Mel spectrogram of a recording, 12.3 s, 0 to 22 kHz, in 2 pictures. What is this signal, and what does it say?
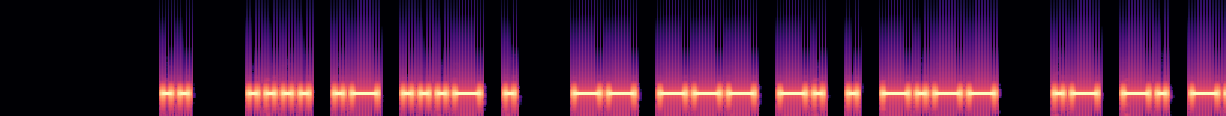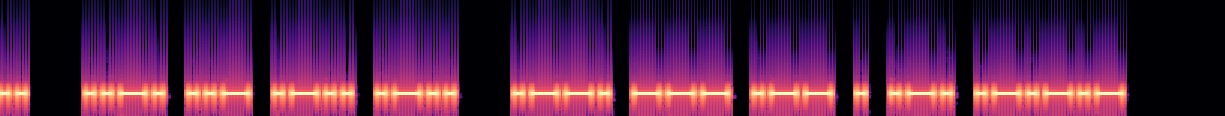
Morse code, heard as a keyed tone, about 28 wpm, 700 Hz. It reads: I HAVE MONEY AND FULL POWER.
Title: Sentences from Top 1000 Words - Review Part 3 - 28wpm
